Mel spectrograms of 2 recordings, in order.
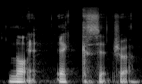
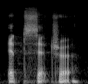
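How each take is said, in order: First: The first word is said with a ks sound. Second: The first word is said with a t sound. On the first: The speaker calls it wrong. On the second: The speaker calls it right. "you should say et cetera"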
